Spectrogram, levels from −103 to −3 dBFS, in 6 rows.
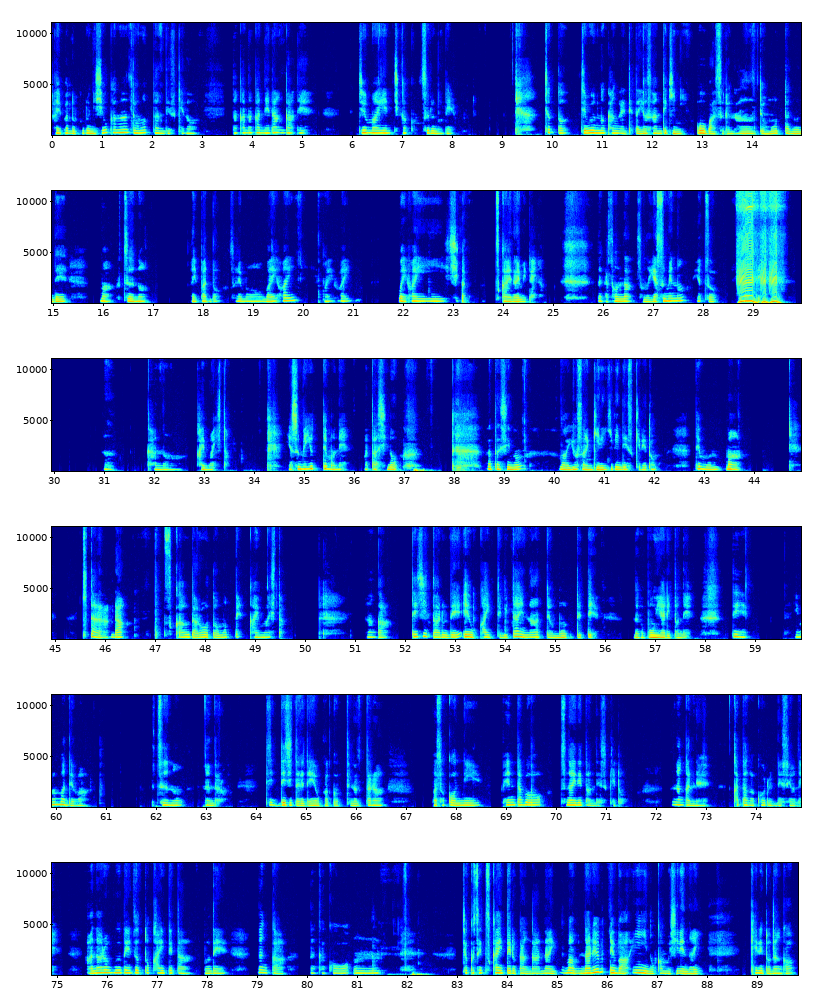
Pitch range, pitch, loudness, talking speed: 215-245 Hz, 225 Hz, -39 LUFS, 220 characters per minute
